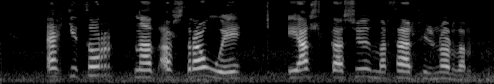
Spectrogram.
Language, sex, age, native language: Icelandic, female, 20-29, Icelandic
